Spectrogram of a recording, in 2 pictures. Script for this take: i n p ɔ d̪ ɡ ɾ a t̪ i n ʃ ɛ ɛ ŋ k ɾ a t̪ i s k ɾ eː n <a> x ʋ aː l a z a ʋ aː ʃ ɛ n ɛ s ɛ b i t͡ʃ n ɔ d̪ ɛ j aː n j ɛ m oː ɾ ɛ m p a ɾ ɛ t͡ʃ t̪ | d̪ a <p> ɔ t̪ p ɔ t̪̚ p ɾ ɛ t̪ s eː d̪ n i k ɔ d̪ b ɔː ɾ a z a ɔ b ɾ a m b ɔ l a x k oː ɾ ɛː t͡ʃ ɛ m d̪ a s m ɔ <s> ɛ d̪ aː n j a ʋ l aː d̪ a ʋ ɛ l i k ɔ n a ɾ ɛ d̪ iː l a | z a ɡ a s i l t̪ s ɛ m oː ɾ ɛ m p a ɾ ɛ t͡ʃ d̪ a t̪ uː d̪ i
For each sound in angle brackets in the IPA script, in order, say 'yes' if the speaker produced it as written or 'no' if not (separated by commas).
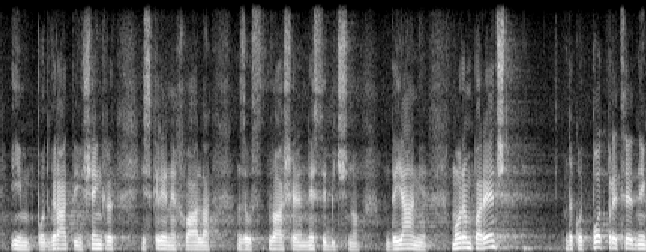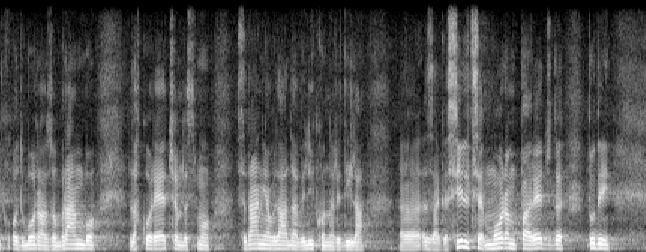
no, no, yes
